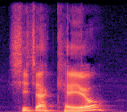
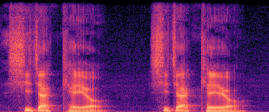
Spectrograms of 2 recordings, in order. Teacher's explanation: But because this isn't a question, this statement is said with a falling tone at the end. So it's not 시작해요, but 시작해요, 시작해요.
